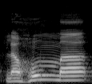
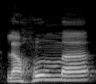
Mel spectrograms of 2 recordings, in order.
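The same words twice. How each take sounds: The two takes are said the same way.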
